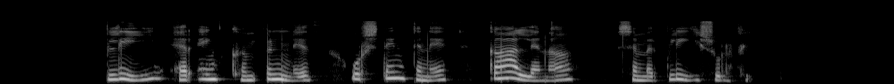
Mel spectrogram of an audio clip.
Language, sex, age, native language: Icelandic, female, 40-49, Icelandic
